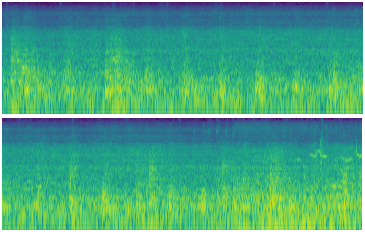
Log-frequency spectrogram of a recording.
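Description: Steam-hauled heritage train carriages pulling out of a station at low speed, heard through an open window: a steady rumble of wheels and running gear with irregular clatter and knocks over the rails, growing a little louder as the train gathers speed.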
